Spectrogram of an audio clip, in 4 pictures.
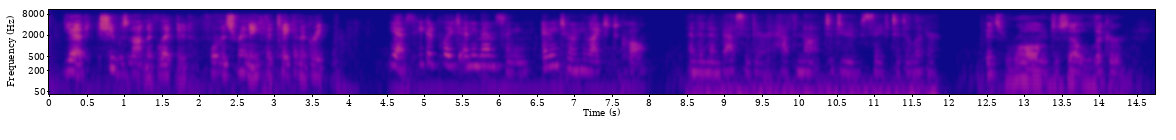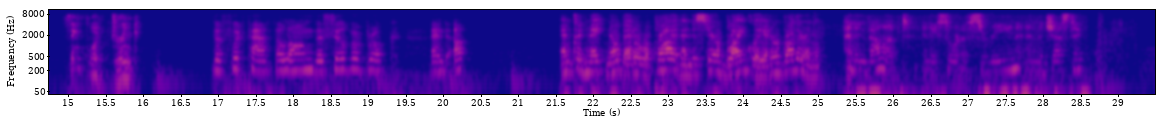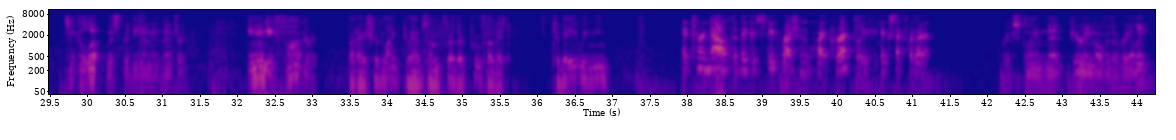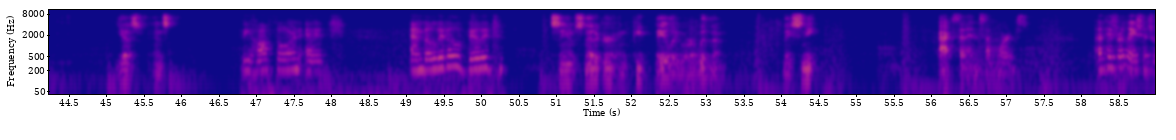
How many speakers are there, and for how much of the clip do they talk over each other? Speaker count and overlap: ten, no overlap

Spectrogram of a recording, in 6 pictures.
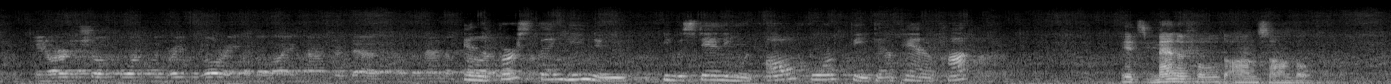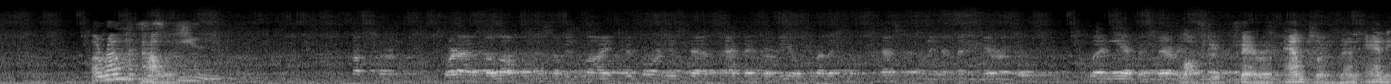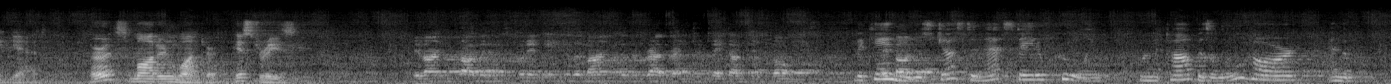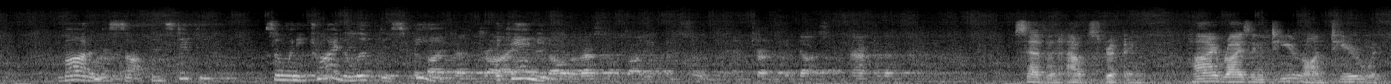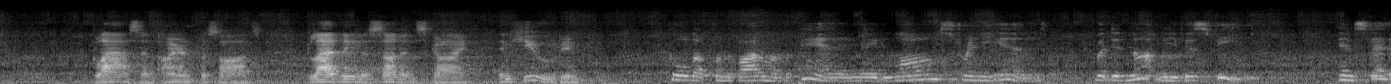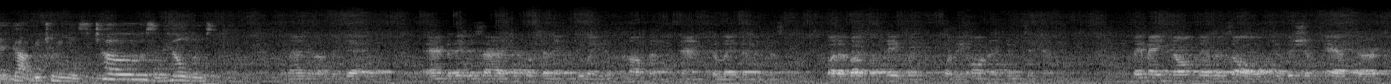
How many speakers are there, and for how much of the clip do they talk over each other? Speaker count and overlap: three, about 6%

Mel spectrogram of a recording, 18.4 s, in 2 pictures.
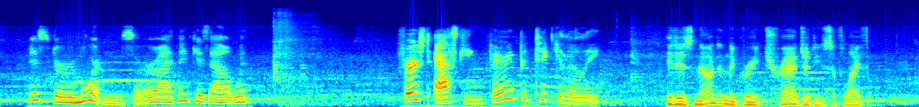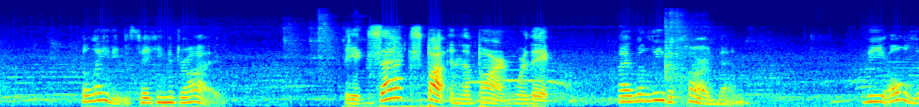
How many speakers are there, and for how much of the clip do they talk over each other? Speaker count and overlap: three, no overlap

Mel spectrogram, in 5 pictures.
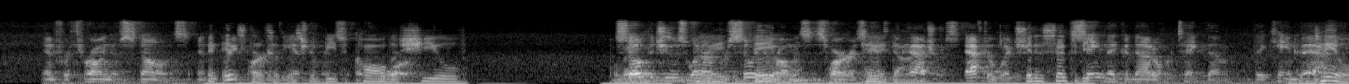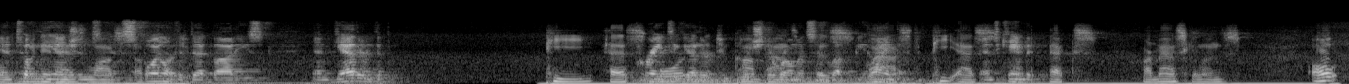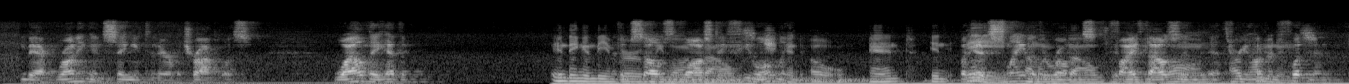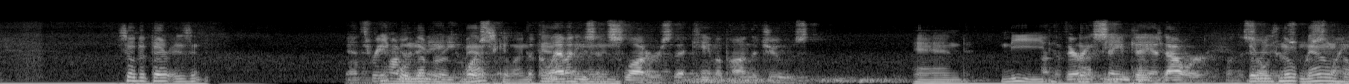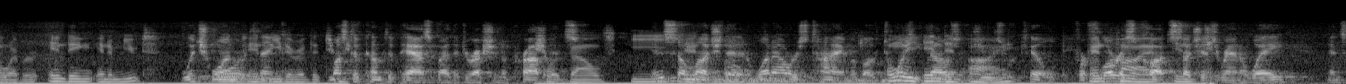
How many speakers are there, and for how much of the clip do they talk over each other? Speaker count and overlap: two, about 49%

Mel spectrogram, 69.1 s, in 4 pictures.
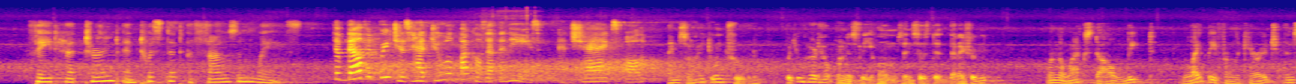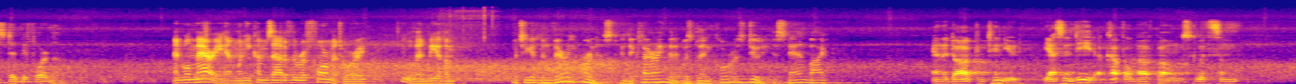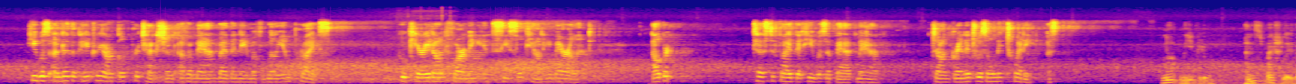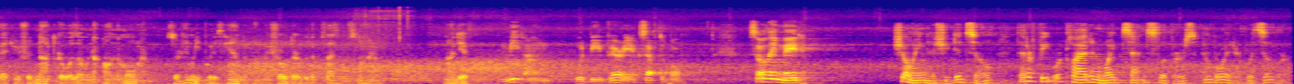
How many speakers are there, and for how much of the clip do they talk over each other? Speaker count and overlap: eight, no overlap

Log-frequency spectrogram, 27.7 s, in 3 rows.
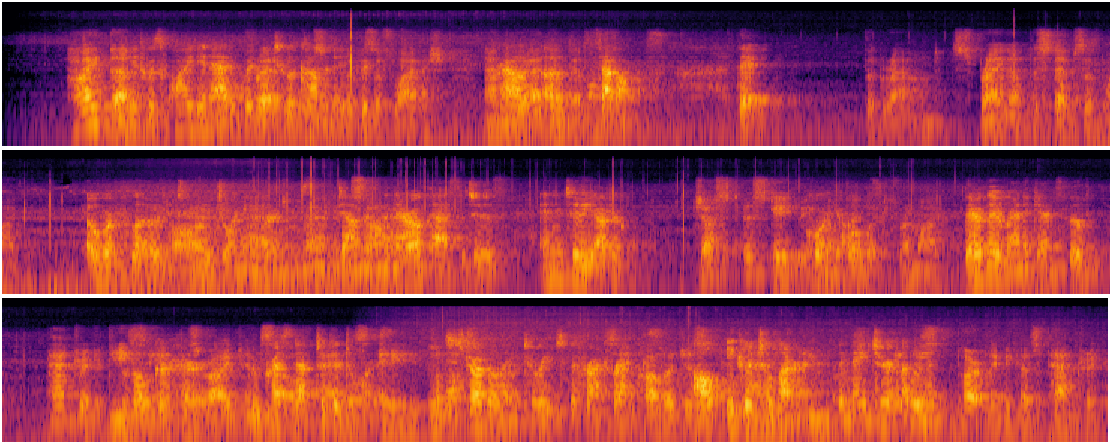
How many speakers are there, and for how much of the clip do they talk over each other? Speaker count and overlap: two, about 46%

